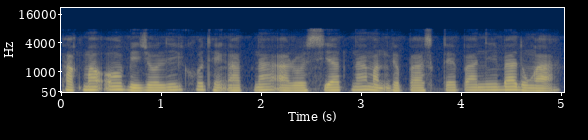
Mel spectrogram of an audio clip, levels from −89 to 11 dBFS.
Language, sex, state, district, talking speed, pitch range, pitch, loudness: Garo, male, Meghalaya, West Garo Hills, 95 wpm, 120-140 Hz, 130 Hz, -19 LUFS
